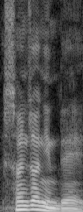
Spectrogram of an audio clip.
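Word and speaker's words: 深圳: 그 화웨이하고 이제 그 중국 발음은 선전인데 선전에 중싱이라는 ZTE라는 그 중국 그 통신 장비 회사가 있습니다.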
